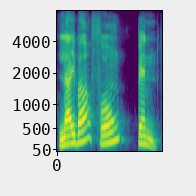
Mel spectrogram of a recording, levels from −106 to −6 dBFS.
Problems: background sounds at intervals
